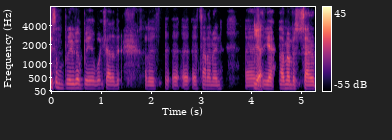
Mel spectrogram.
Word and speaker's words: Ahtanum: Simcoe Centennial and a Tannum, which I was told by TV Sarah Warman how to pronounce it was if it's like it's a tanning salon owned by a Geordie.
